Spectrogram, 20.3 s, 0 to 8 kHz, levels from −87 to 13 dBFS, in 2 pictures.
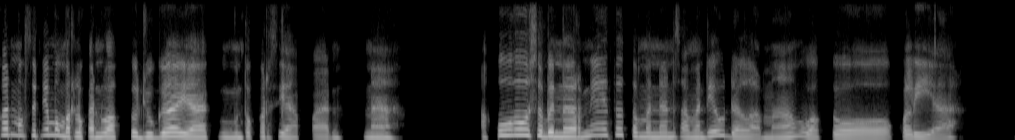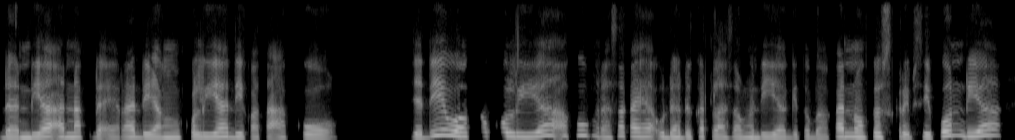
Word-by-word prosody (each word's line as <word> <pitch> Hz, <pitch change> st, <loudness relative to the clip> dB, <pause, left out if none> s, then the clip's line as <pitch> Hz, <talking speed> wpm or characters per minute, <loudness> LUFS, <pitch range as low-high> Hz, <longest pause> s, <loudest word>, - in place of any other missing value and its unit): kan 350 Hz, 0 st, +4 dB
maksudnya 305 Hz, +2 st, -3 dB
memerlukan 245 Hz, -8 st, +2 dB
waktu 220 Hz, +3 st, 0 dB
juga 230 Hz, +3 st, +7 dB
ya, 220 Hz, -2 st, +6 dB
eee, 220 Hz, -1 st, -5 dB
untuk 215 Hz, +1 st, -3 dB
persiapan. 205 Hz, -2 st, -5 dB, 0.3 s
Nah, 205 Hz, 0 st, +1 dB, 0.9 s
aku 325 Hz, +2 st, +4 dB
sebenernya 250 Hz, -1 st, +4 dB
itu 360 Hz, -, -5 dB
temenan 230 Hz, -5 st, 0 dB
sama 220 Hz, -2 st, -2 dB
dia 285 Hz, +3 st, +1 dB
udah 220 Hz, -8 st, -2 dB, 0.2 s
lama, 195 Hz, +3 st, -3 dB
waktu 200 Hz, -2 st, -4 dB, 0.6 s
kuliah 200 Hz, -2 st, -3 dB, 0.6 s
dan 200 Hz, 0 st, 0 dB
dia 230 Hz, +3 st, +3 dB
anak 225 Hz, -1 st, +1 dB
daerah 205 Hz, +1 st, -3 dB
d 210 Hz, -1 st, 0 dB
yang 200 Hz, +1 st, 0 dB, 0.2 s
kuliah 215 Hz, +2 st, +1 dB
di 220 Hz, -2 st, -1 dB
kota 200 Hz, -1 st, -5 dB
aku. 200 Hz, -2 st, -4 dB, 0.8 s
Jadi 265 Hz, +11 st, 0 dB
waktu 260 Hz, -3 st, +2 dB
kuliah, 240 Hz, +3 st, 0 dB, 0.2 s
aku 310 Hz, +3 st, -5 dB
ngerasa 220 Hz, 0 st, -7 dB
kayak 240 Hz, -2 st, 0 dB
udah 215 Hz, -1 st, 0 dB
deketlah 205 Hz, -1 st, -4 dB
sama 205 Hz, 0 st, -3 dB
dia 200 Hz, 0 st, -2 dB
gitu, 195 Hz, 0 st, -10 dB
bahkan 190 Hz, +5 st, -1 dB
waktu 215 Hz, +1 st, 0 dB
skripsi 205 Hz, 0 st, -4 dB
pun 285 Hz, +2 st, +1 dB
dia, 290 Hz, +5 st, +1 dB
220 Hz, 135 wpm, -26 LUFS, 205-245 Hz, 0.9 s, juga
